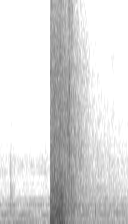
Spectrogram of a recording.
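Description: A single sharp gunshot in the video game Hard West, one loud, abrupt blast that decays quickly against a quiet background.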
